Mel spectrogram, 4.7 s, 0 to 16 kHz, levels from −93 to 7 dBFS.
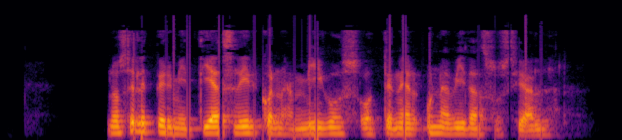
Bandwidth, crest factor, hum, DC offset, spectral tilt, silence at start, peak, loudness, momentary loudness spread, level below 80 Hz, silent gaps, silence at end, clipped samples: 10.5 kHz; 20 dB; none; under 0.1%; -6.5 dB/octave; 0.8 s; 0 dBFS; -21 LUFS; 8 LU; -50 dBFS; none; 0.55 s; under 0.1%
